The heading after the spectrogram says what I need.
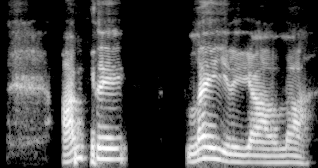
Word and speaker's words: Antti Leijala: And now I will show my Finnish language by pronouncing your name correctly. Antti Leijala. Yes, that's pretty well done.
